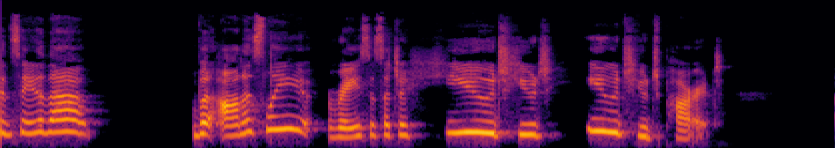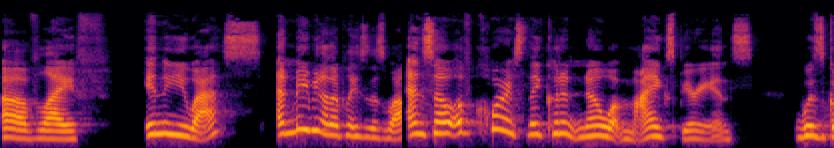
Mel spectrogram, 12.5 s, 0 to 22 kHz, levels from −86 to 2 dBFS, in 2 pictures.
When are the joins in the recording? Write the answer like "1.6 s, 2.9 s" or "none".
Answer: 9.3 s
